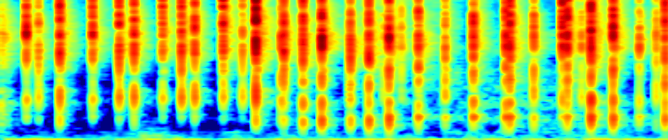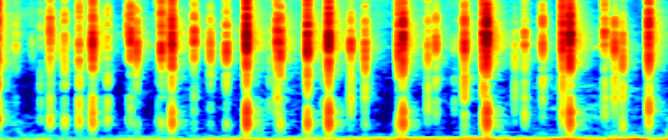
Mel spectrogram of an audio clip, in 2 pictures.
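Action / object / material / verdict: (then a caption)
tap / smartphone with glass screen and aluminium body / glass / none. Long nails rapidly tap and scratch the glass screen of a rose gold iPhone with an aluminium body, white glass front and home button. Dozens of crisp, bright clicks each die away almost instantly, with a faint scratching rasp between them. A steady low hum underneath grows louder after about four seconds.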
